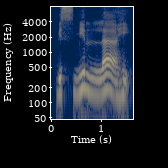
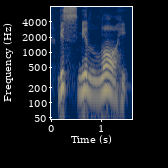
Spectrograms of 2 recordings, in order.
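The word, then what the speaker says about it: بسم الله: Maka dari itu diperhatikan kalau misalkan sebelumnya kasroh baru dibacanya tarkik, dibaca la, bismillahi ya. Jangan sampai bismillahi gitu ya.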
